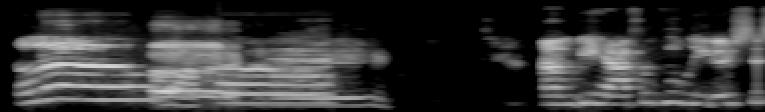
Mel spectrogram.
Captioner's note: overlapping chattering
